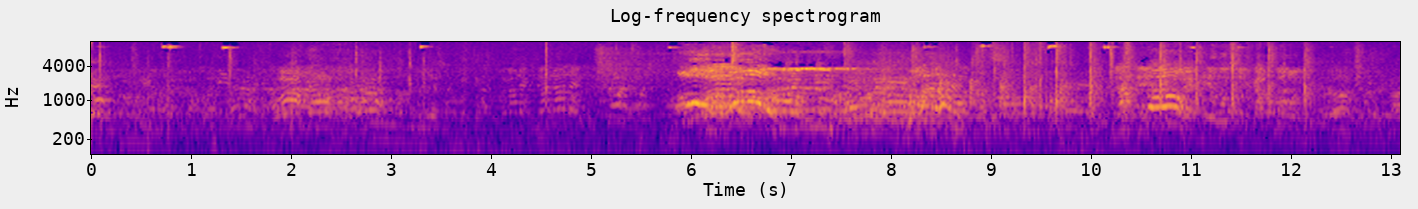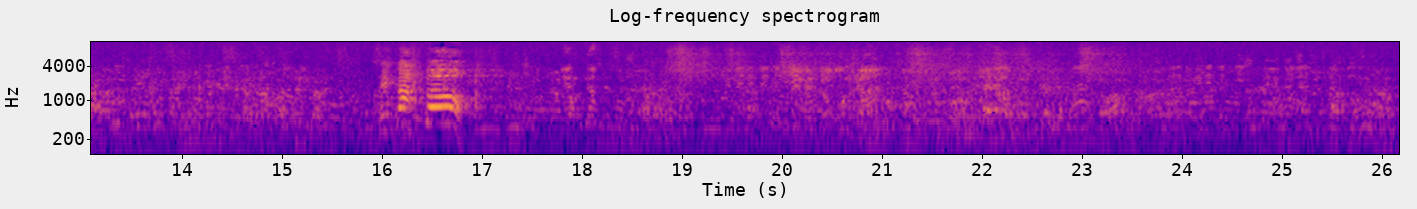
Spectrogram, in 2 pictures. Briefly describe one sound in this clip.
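Young players shout and call out across an outdoor field.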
